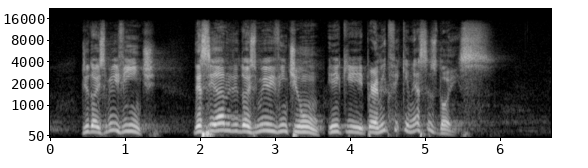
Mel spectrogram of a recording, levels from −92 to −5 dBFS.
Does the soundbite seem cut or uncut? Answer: cut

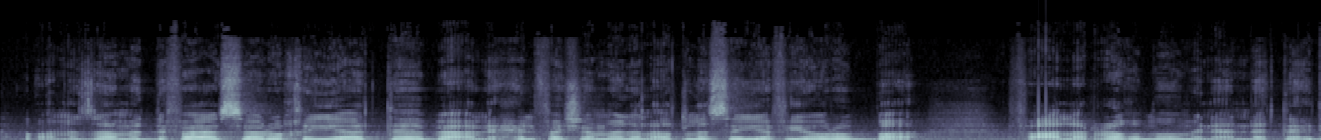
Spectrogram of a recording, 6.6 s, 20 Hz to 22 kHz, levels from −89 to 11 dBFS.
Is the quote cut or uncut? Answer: uncut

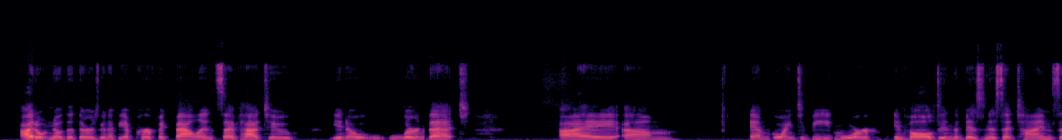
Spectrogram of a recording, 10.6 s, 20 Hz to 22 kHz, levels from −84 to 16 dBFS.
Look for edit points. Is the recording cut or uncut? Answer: cut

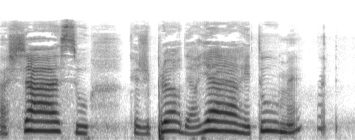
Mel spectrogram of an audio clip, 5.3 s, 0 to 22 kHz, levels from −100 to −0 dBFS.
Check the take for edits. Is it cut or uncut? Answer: uncut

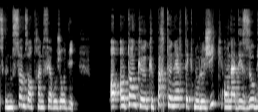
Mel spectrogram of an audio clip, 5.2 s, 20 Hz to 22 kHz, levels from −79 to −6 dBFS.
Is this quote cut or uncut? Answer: uncut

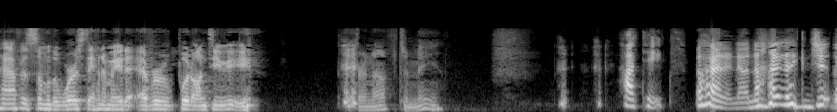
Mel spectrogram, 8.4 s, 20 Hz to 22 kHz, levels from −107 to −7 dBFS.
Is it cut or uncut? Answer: cut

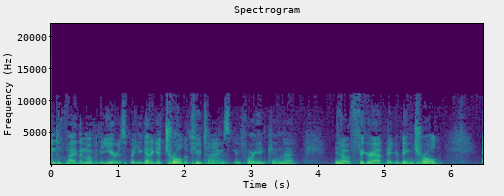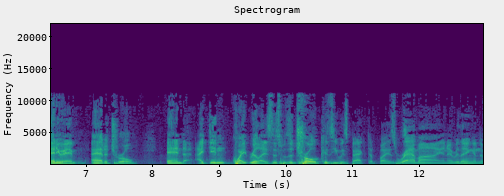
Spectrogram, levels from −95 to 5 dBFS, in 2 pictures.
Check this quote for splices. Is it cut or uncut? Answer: uncut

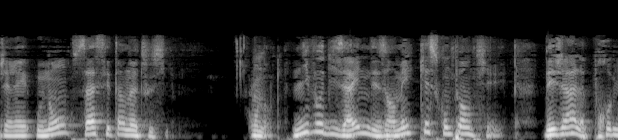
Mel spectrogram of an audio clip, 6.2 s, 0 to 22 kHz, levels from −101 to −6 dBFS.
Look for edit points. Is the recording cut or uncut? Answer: cut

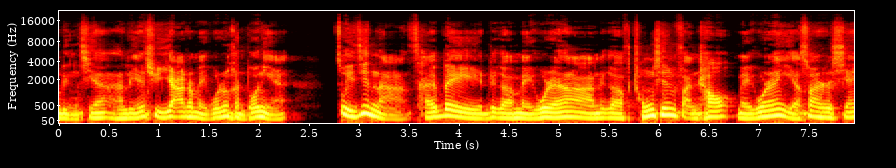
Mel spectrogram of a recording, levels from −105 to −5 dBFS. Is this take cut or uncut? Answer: uncut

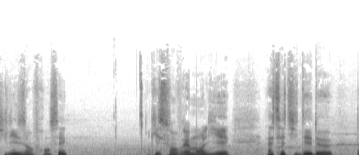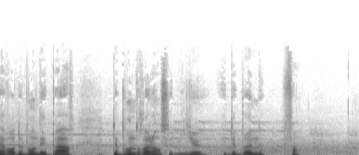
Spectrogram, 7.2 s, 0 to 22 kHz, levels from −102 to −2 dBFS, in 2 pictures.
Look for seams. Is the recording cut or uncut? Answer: uncut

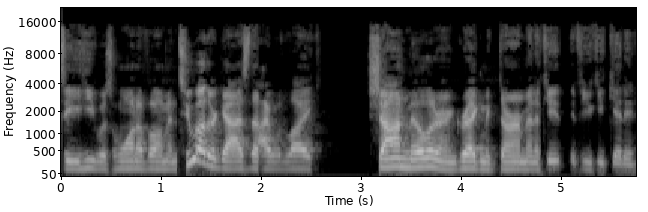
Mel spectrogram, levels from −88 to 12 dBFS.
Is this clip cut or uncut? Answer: cut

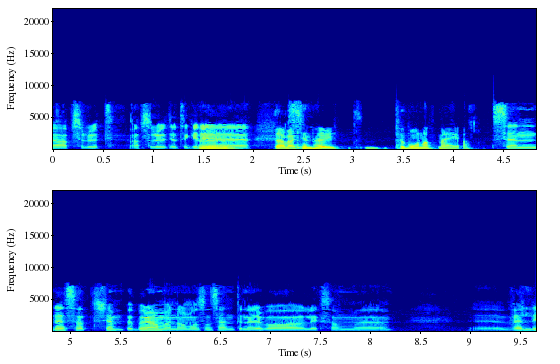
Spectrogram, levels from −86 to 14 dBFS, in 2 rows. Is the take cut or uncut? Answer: cut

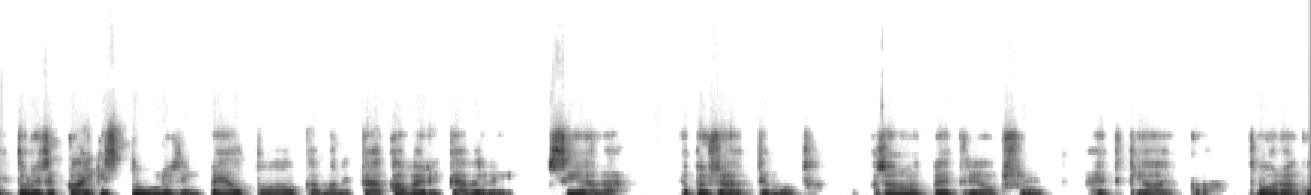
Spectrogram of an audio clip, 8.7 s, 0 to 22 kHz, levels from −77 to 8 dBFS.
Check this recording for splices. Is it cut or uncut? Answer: uncut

